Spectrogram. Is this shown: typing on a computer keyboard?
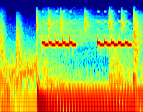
no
